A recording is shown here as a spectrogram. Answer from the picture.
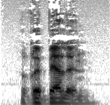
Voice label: "rebellen", Dutch

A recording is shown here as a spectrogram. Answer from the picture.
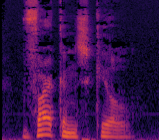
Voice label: "Varkenskill", Dutch

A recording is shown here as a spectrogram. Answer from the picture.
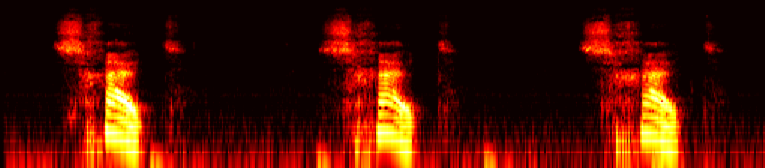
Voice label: "schuit", Dutch

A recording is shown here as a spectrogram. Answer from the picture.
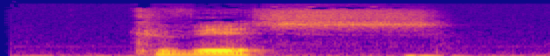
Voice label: "kwis", Dutch

